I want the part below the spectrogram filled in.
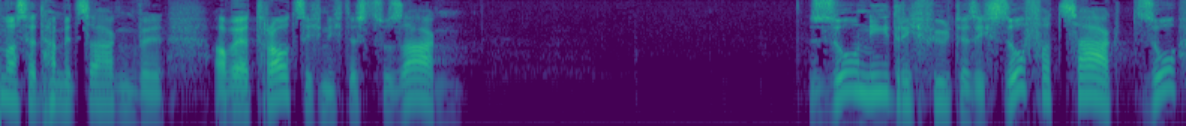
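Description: A man preaching a sermon, telling a Bible story and switching from hushed quotes to loud, emphatic passages. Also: mid-range voice, dry recording. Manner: expressive, swings from hushed to loud when quoting.

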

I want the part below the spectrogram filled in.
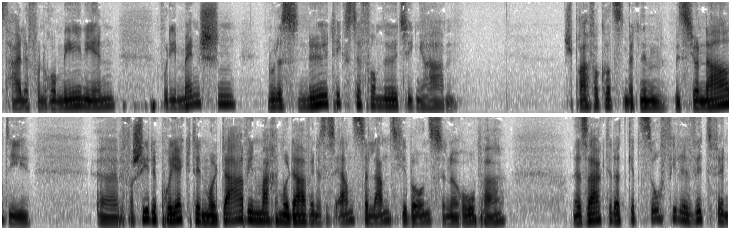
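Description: Man preaching with loud and soft swings. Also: medium pitch, dry recording. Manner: dynamic preaching, loud emphatic peaks dropping to soft quiet lines. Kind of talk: sermon.

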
